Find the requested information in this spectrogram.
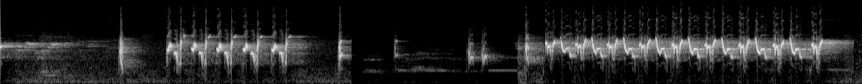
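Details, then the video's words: Yellow-vented bulbul giving a lively, long, rapid 'ropel' song, used as a lure to make other bulbuls sing back. A brief buzzy note opens, then bursts of fast bubbling, chattering notes follow. After a few gaps, a long unbroken rattling run of warbled notes continues to the end. "Suara TRUCUKAN GACOR Ropel Ngalas Pancingan Trucukan Agar Bunyi Jadikan Burung Trucuk Nyaut Seketika"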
